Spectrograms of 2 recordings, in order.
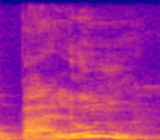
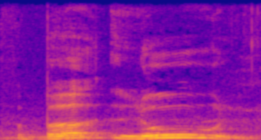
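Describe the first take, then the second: First: बैलून with a long open bai sound; wrong pronunciation. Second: बलून with short buh, stretched very slowly; correct, slow. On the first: Teacher showing the class the wrong बैलून. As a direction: say बैलून as bai-loon, the common mistake. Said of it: "गलत". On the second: Teacher slowly modelling the right बलून for pupils. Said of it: "नहीं". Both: Shown as a demonstration.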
